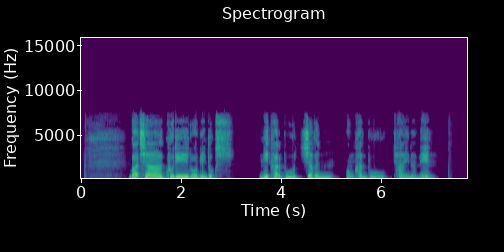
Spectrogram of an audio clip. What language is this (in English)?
Balti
